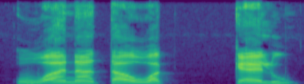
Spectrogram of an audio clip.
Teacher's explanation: اس کاف کو جو ہے وہ باریک پڑھیں اور لو کو لمبا نہ کریں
